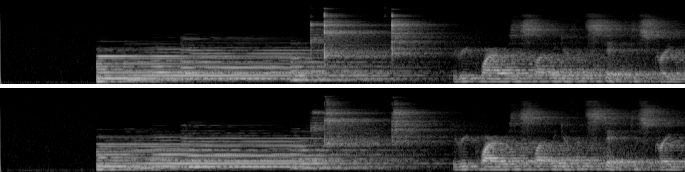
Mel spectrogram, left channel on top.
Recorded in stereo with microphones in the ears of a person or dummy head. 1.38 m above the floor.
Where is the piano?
20° left (ahead or behind), 1.1 m.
